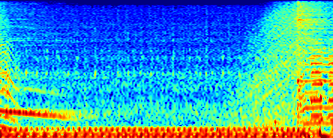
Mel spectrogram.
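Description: Cartoon engine sound effect for a fire truck, running steadily with a low, fast-pulsing rumble. A tone slides downward over the first second, and a hiss swells near the end.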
